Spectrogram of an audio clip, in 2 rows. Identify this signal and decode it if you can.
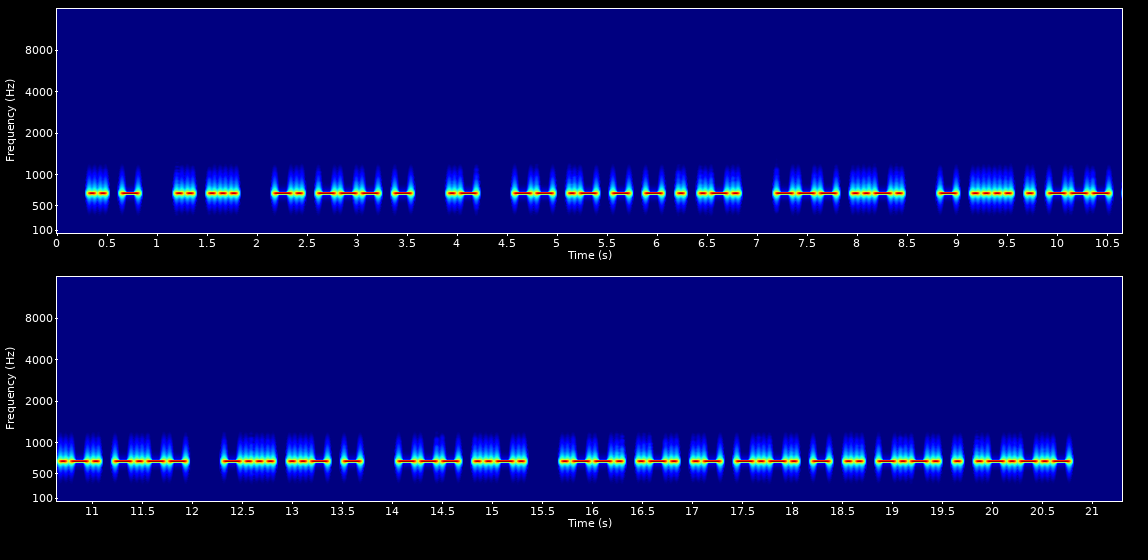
Morse code, heard as a keyed tone, about 22 wpm, 700 Hz. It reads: IT IS NOT A MATTER OF THEORY BUT OF PRACTICE.
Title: Sentences from Top 1000 Words - Review Part 4 - 22wpm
